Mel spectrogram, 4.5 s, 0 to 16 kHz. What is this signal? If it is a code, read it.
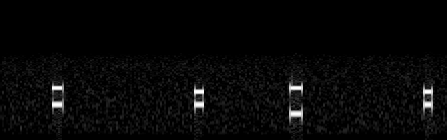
DTMF, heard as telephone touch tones, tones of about 100 ms. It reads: # 0 3 0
